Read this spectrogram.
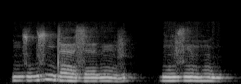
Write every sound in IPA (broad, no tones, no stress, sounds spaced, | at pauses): n z u z n d æ z ɛ ð ẽ v | ɡʷ ẽ v z ẽ ɡʷ ẽ w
